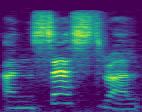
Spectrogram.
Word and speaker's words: ancestral: So you notice ancestral, but earlier we said ancestor. Okay, so distinguish the two. Ancestor, so first syllable, but when we say ancestral, it's in the second syllable.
